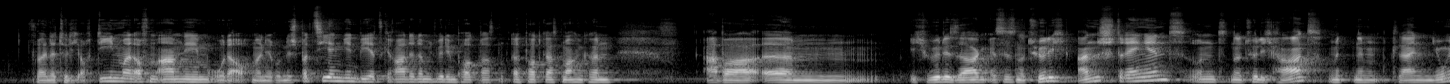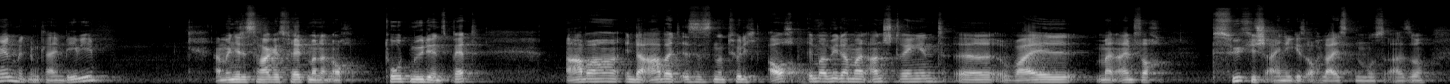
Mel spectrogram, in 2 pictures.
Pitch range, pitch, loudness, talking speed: 105-125 Hz, 115 Hz, -22 LUFS, 165 wpm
